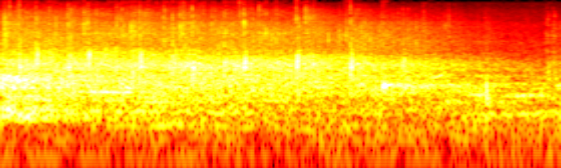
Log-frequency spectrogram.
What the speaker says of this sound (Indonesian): boleh kita berikan semangat dan tepuk tangan untuk para penerima penghargaan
